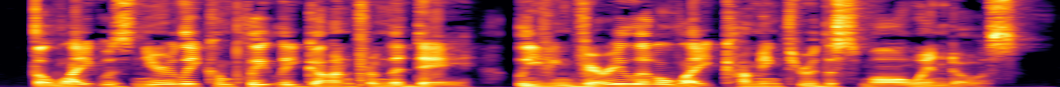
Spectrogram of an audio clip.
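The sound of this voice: It's an unforced reading voice, with ordinary pitch variation.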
